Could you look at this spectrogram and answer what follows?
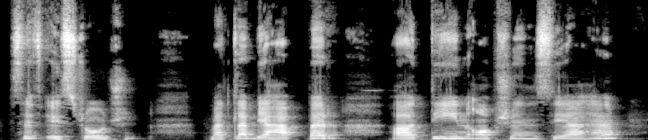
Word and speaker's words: oestrogen: है प्रोजेस्ट्रोन है ना एस्ट्रोजन या वो भी लिख सकते हैं मगर वो साइलेंट हो जाता है एस्ट्रोजन और प्रोजेस्टेरोन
